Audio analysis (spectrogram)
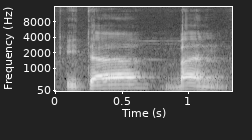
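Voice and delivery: كتابا as kitaa-ban, very slow; accusative tanween. Shown as a demonstration. Teacher shows the case endings, كتابا as kitaaban. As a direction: split كتابا and end it on a sounded -an. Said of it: "أو منصوب".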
